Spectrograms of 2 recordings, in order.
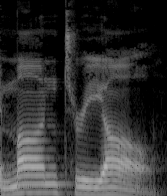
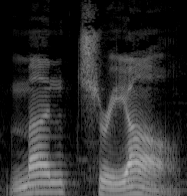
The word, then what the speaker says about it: Montreal: A lot of people say Montreal, Montreal.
